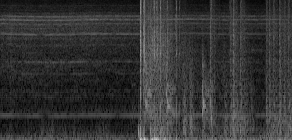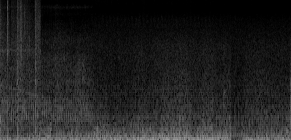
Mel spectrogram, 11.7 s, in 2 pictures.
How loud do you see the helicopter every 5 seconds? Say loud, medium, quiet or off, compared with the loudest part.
loud, medium, medium.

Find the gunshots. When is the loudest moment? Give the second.
3 s.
